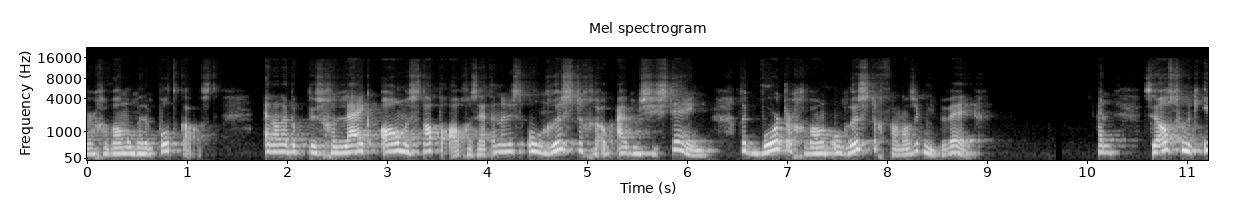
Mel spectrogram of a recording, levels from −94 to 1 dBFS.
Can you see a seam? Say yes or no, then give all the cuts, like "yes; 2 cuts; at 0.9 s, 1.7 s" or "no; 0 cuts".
no; 0 cuts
